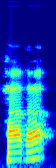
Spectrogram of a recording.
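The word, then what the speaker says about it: هذا: as i go along how that is pronounced hatha but is written without the first alif so what they're trying to say is that you have the ha over here it is not followed by an alif it is written without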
